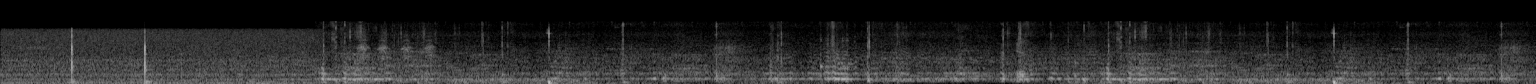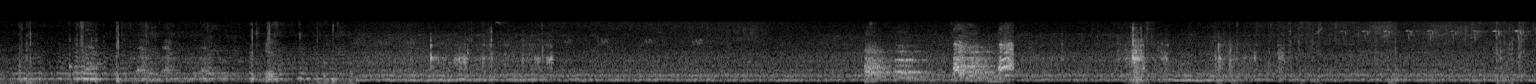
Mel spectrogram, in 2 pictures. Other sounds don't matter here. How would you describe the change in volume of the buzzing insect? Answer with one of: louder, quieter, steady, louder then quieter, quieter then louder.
steady.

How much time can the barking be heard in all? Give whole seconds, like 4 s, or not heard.
4 s.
